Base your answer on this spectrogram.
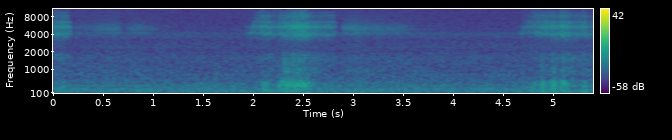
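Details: Sleeping puppy Dexter snores softly, with two hoarse, breathy rattles roughly three seconds apart against a steady background hiss.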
